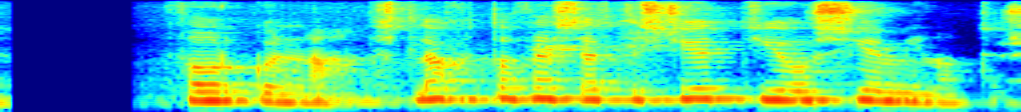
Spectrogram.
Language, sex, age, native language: Icelandic, female, 50-59, Icelandic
